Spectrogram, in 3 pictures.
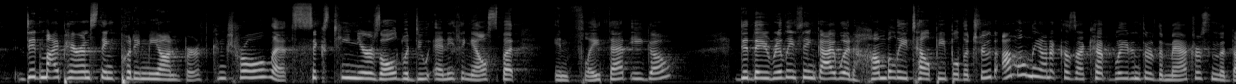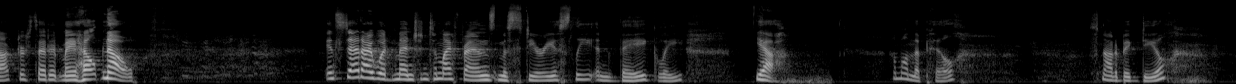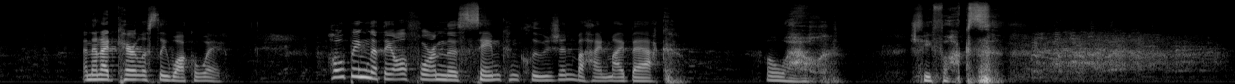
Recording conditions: live audience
